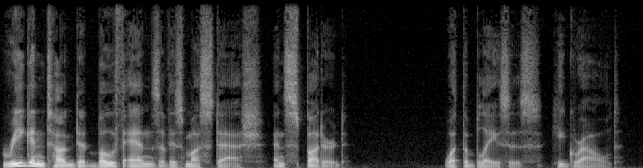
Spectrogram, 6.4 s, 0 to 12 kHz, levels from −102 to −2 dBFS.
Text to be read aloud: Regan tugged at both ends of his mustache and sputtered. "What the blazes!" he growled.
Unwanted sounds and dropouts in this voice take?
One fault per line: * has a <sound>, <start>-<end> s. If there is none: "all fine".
all fine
